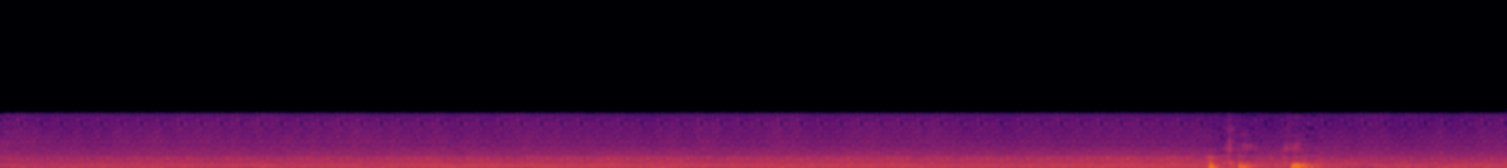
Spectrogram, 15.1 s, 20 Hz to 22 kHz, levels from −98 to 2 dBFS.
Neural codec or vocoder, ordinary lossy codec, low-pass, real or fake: codec, 16 kHz, 1.1 kbps, Voila-Tokenizer; Opus, 64 kbps; 7.2 kHz; fake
